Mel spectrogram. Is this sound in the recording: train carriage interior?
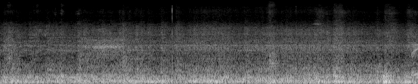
yes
